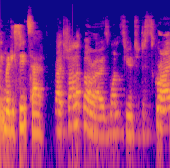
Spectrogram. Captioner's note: none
